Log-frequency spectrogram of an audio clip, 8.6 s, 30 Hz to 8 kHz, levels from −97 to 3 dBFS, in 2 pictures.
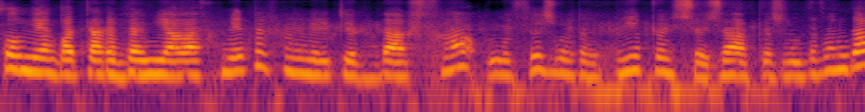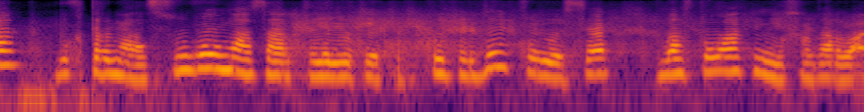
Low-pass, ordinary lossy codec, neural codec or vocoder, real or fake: none; none; codec, 16 kHz, 1 kbps, FreqCodec, smaller model; fake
